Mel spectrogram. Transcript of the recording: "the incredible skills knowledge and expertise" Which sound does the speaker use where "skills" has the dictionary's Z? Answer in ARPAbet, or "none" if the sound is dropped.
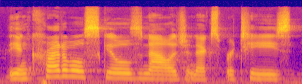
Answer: Z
